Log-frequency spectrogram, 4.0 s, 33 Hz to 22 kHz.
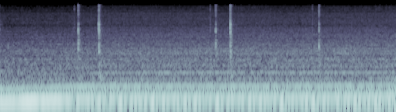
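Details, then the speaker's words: Small-block Chevy with homemade manual idle air control stepper circuit: steady, even drone held at raised idle near 2000 rpm, no stumbles or misses. "we can go for a 2000 we got 2,000 reps and I've just marked out the positions"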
